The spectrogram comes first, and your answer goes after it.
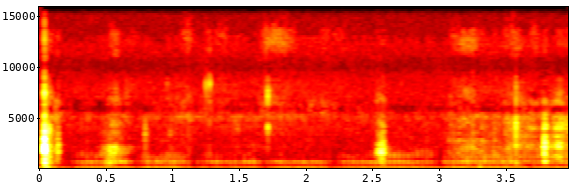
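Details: Persian kitten purring nonstop after its owner finally came home; a steady, low, rapidly pulsing rumble runs throughout, with faint rustles and small clicks on top.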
